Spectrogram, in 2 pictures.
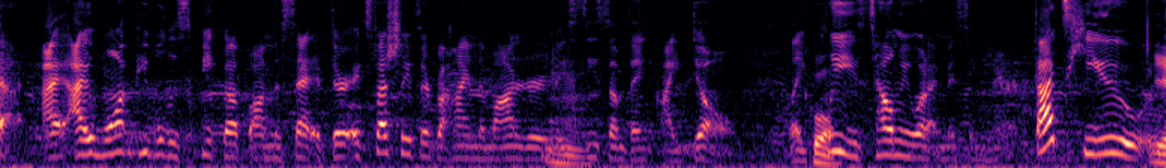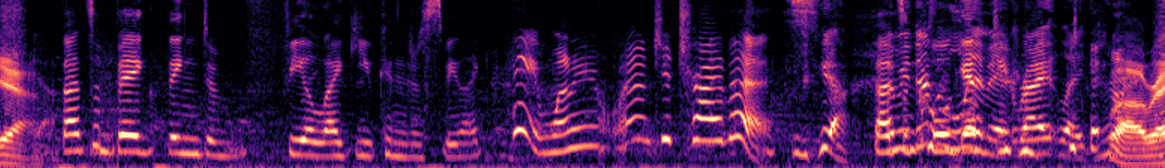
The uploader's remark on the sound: We are live, on-location at the TCL Chinese Theatre for the 19th annual Oscar Qualifying HollyShorts Film Festival.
